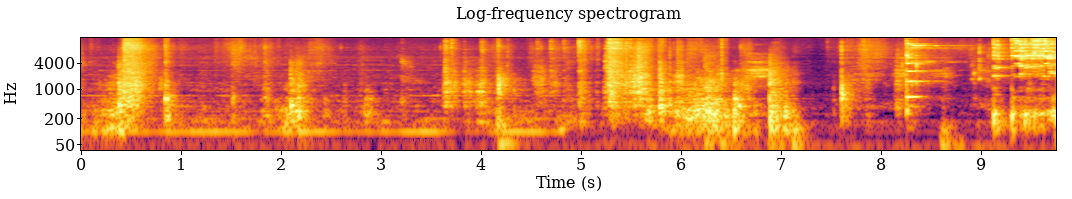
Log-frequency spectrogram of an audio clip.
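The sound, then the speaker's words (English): Fork whisking eggs in a mixing bowl: many rapid clinks and scrapes of metal against the bowl in an uneven, busy rhythm, fairly loud and continuous throughout. “Whisk the eggs with a fork in a mixing bowl.”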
